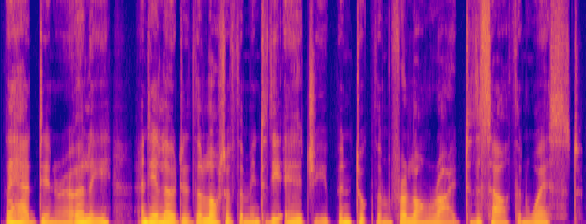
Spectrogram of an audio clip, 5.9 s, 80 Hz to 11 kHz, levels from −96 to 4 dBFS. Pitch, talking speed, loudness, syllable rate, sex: 190 Hz, 265 wpm, -19 LUFS, 5.7 syllables/s, female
